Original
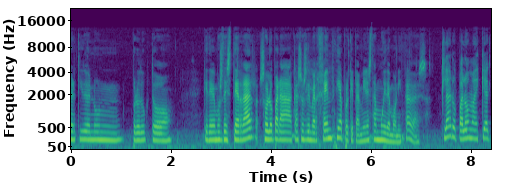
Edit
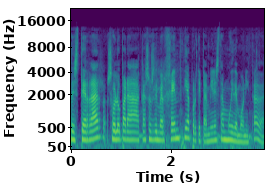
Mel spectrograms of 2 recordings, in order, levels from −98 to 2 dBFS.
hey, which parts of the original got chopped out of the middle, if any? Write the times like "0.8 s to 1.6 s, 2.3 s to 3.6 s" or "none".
none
